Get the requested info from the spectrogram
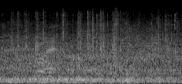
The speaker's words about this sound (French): On traverse. Comme vous l'entendez, il y a plein de voitures.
